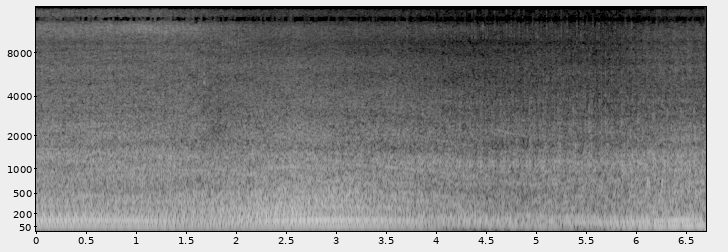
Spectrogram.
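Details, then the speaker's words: Allis-Chalmers AC 440 tractor diesel at idle after a new fuel pump, and possibly a solenoid, fixed its loping. Steady low clatter with only a gentle swell, no hunting; the idle is even and healthy. "Yeah. So, it's idling like See, it's idling like it should now. >> We don't know if it was the solenoid or the fuel pump that made the difference, but it don't matter now."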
